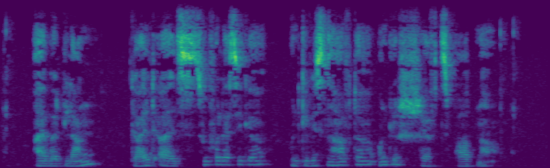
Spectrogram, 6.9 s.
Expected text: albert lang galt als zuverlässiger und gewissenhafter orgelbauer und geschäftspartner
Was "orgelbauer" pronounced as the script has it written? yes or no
no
